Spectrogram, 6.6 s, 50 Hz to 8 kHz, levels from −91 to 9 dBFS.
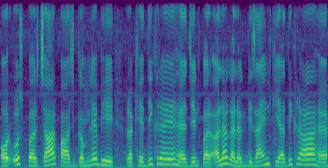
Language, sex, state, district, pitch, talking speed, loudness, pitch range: Hindi, male, Jharkhand, Ranchi, 190 Hz, 165 wpm, -16 LUFS, 180-245 Hz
